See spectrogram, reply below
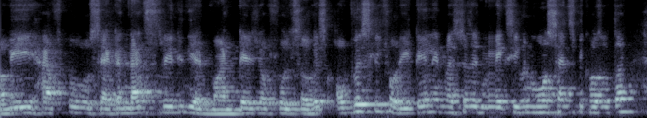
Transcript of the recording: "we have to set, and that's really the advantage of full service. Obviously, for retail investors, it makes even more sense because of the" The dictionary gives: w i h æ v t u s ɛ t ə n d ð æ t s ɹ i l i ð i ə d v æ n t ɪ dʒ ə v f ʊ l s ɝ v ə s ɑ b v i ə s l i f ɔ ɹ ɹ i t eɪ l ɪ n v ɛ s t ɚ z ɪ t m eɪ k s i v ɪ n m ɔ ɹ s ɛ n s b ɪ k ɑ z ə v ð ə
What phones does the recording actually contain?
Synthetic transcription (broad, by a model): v i h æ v t u s ɛ t ə n d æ t s ɹ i l i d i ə d v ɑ n t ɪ dʒ ə v f ʊ l s ɝ v ə s ɑ b v i ə s l i f ɔ ɹ ɹ i t eɪ l ɪ n v ɛ s t ɚ z ɪ t m eɪ k s i v ɪ n m ɔ ɹ s ɛ n s b ɪ k ɑ z ə v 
